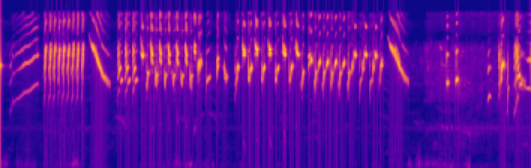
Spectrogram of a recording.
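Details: Song of a European goldfinch, offered as a model for teaching young caged birds: rising whistled notes, then a rapid rattling trill leading into continuous tinkling twitter, a brief lull with faint rustling, and more chirps.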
